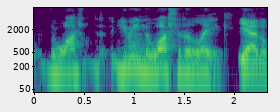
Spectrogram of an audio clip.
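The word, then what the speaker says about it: Ouachita: You mean the Washita Lake? Yeah, the Washita.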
